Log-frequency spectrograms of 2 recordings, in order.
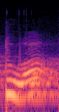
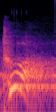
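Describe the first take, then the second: First: The word begins with a plain t sound. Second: The word begins with an aspirated t sound. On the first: "British English ... टी का उच्चारण ट की तरह ही होगा" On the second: "वो ट की जगह ठ उच्चारण करते हैं"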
